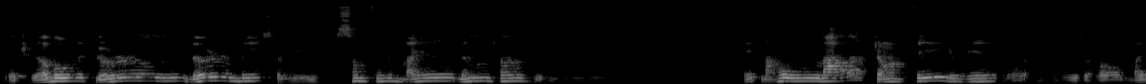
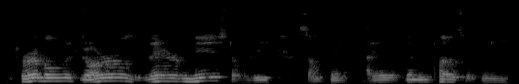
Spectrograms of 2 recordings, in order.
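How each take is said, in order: First: Slow, sung Southern country drawl; Southern accent. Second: Southern country singer's drawl, sung; Southern accent. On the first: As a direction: croon it slowly, higher, with Southern twang. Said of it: "go into voice really easily". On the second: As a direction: croon it with a Southern twang. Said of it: "is a good Southern accent". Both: Shown as a demonstration.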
